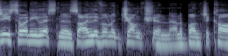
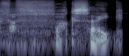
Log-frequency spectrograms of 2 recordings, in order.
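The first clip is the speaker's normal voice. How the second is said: slow, breathless exasperated mutter; exasperated whisper; 6 semitones lower, 6 dB quieter, much slower than usual. Retold or imitated. On seeing Cordelia pop up in Angel, whispered exasperation. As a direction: groan it under your breath. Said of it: "I was like".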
